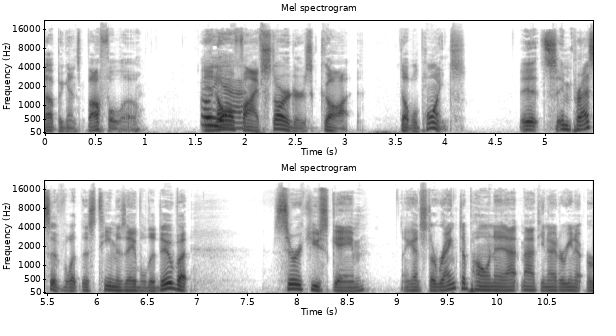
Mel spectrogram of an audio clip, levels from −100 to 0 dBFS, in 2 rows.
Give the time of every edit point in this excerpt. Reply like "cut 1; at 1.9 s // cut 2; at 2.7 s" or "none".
cut 1; at 3.7 s // cut 2; at 7.7 s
